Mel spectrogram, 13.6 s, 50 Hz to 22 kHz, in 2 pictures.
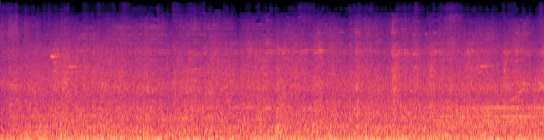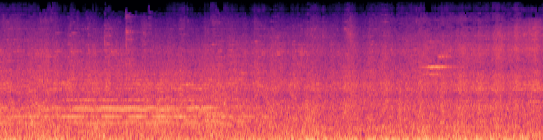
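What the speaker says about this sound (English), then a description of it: "From the south, it was L228, an alternate auto rack train" L228, an alternate auto rack freight train, rolls past close by with a continuous loud rumble and rattle of railcars, and faint sustained horn tones sound in the middle.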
